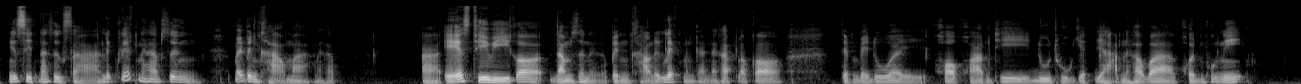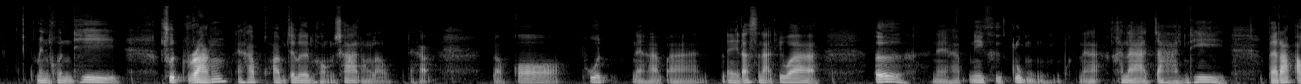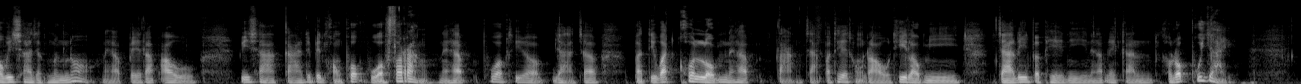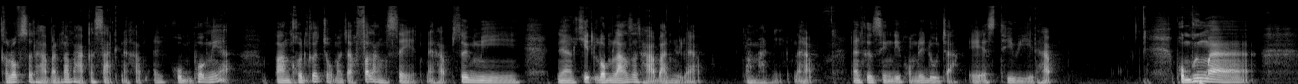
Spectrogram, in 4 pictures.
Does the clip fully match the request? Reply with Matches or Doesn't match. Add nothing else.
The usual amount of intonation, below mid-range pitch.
Matches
